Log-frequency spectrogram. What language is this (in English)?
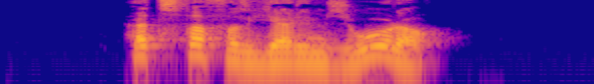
Kabyle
